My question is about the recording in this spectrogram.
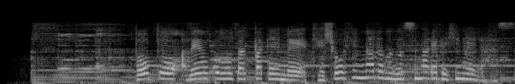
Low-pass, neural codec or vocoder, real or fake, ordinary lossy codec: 7.2 kHz; codec, 32 kHz, 1.9 kbps, SNAC; fake; none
